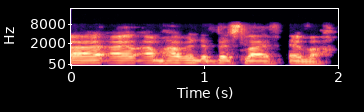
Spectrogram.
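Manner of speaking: normal talking voice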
